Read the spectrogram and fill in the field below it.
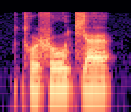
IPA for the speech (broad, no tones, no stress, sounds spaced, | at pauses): tʰ o ʂ o t͡ɕ æ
